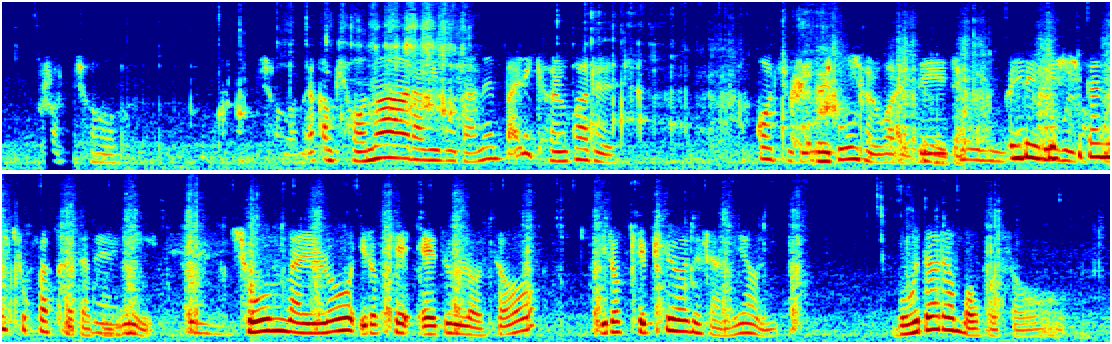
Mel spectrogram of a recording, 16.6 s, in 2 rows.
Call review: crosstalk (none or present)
present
